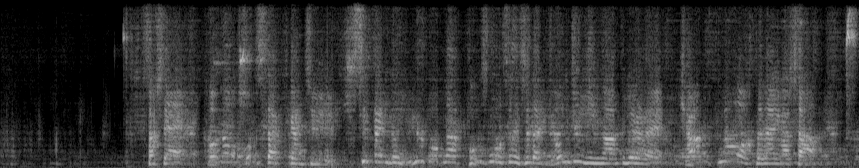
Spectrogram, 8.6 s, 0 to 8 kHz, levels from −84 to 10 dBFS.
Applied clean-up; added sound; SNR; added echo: neural separator model SepFormer DNS4.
